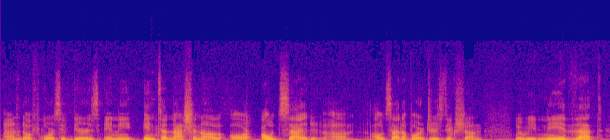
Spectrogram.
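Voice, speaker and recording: Mellow-voiced Jamaican policeman. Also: medium pitch, steady tone, moderate pace, clear, resonant tone. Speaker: police officer. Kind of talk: formal explanatory statement.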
